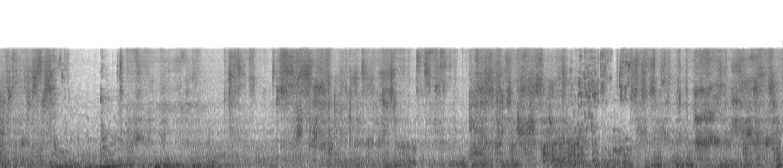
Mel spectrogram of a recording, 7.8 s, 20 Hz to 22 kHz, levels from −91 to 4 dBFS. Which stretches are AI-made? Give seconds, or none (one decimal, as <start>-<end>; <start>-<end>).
0.0-0.5; 1.2-5.7; 6.3-7.8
